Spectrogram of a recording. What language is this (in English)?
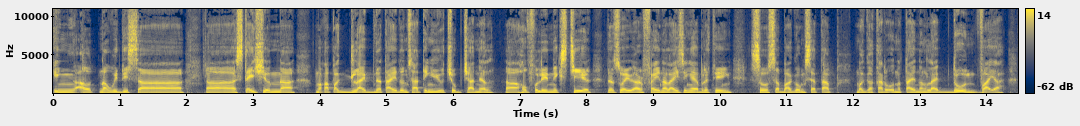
Filipino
